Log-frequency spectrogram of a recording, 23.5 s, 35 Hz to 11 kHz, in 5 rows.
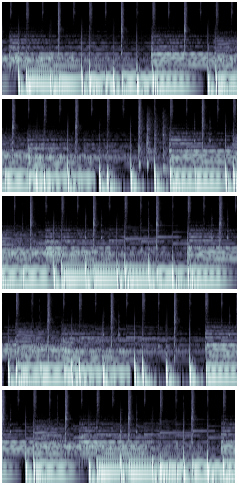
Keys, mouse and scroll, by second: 0.5 alt+middle click, 0.9 shift+middle click, 1.3 scroll up 2, 1.7 shift+middle click, 2.9 alt+z, 3.3 shift+middle click, 3.8 click, 4.5 alt+z, 4.7 alt+middle click, 5.2 shift+middle click, 6.0 scroll down 1, 6.2-7.5 middle drag, 7.5 click, 7.8 shift+click, 8.9 ctrl+j, 9.1 ctrl+a, 9.6 click, 9.7 scroll down 1, 10.0 middle click, 10.4 ctrl+s, 10.5 scroll down 1, 10.7 middle click, 11.2 click, 11.5 Tab, 11.6-12.0 scroll up 2, 12.0 click, 12.8 scroll down 1, 13.0 alt+middle click, 13.5-13.9 scroll down 1, 13.9 shift+d, 14.8 ctrl+z, 15.0-15.6 scroll up 2, 15.6 click, 16.2-16.7 scroll up 1, 16.7 click, 19.9 scroll down 2, 20.1-20.5 scroll up 3, 20.7 s, 22.0 click.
